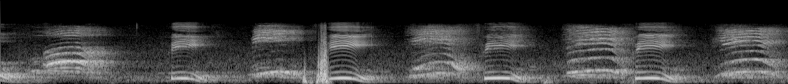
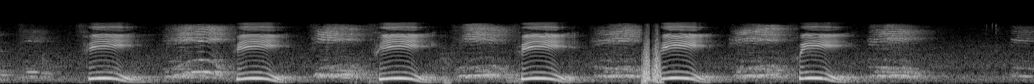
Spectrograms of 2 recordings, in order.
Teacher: দুই ঠোঁটের মাঝখান দিয়ে বাতাস বের হতে হবে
